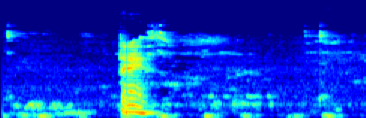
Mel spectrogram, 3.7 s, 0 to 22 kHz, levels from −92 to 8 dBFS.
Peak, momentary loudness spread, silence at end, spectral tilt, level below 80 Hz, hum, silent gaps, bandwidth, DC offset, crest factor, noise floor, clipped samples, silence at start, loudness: -4 dBFS; 25 LU; 0.3 s; -3.5 dB/octave; -58 dBFS; none; none; 9.6 kHz; under 0.1%; 24 dB; -52 dBFS; under 0.1%; 0.05 s; -20 LUFS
